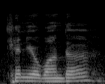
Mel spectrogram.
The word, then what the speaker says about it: Kinyarwanda: exchanging notes, and that is that, is it pronounced Kinyarwanda, the language?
